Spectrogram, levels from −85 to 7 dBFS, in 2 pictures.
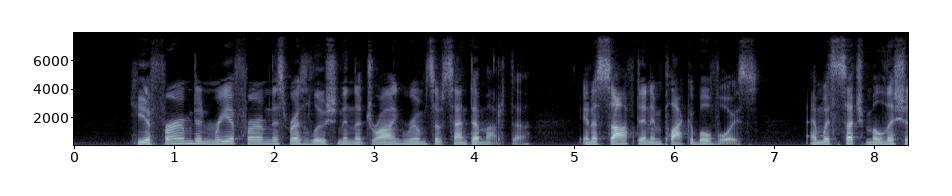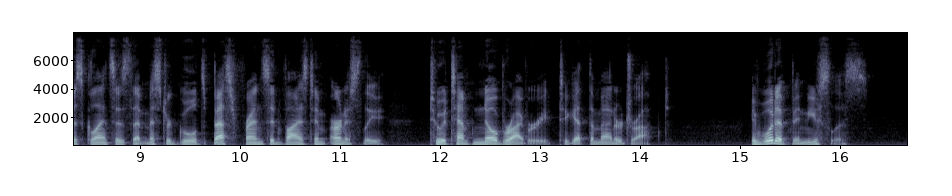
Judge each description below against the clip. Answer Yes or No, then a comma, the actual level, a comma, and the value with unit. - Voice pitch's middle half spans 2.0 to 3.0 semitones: Yes, narrow, 2.5 semitones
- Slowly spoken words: No, average, 165 wpm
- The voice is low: Yes, low, 130 Hz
